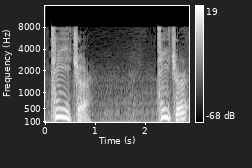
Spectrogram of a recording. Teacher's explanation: the second syllable is weak it is unstressed syllable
